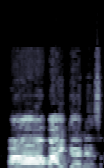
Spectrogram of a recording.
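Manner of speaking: high, loud burst of surprise; delighted surprise. Real, not acted. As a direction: gasp it out, thrilled. Delighted reaction to a viewer.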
